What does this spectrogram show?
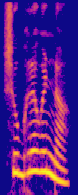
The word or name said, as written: ಶುಭ್ರವಣ್ಣ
